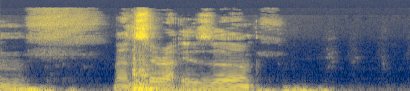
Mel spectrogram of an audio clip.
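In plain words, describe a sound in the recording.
A glass bottle is set down on a wooden table.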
